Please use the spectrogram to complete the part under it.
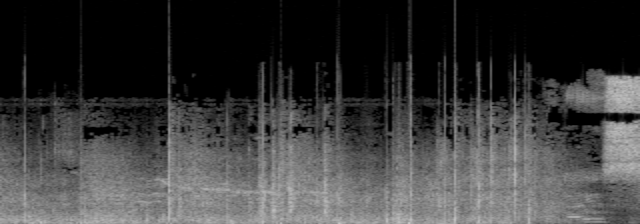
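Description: Fireworks crackle and bang in the distance.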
